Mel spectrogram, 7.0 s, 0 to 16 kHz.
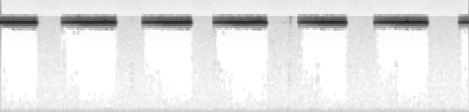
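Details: Chirping pale bell cricket, 2020 National Institute of Biological Resources recording: bright, high-pitched ringing trills lasting under a second each, separated by brief gaps, repeated regularly about once per second with little else audible.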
